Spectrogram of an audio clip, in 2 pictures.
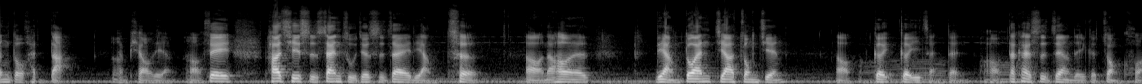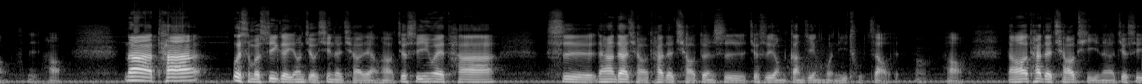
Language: Chinese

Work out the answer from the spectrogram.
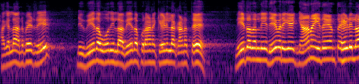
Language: Kannada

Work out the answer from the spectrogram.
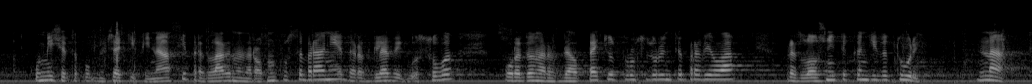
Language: Bulgarian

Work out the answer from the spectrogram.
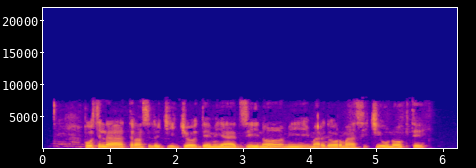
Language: Esperanto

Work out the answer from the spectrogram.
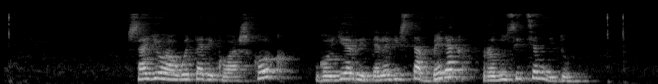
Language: Basque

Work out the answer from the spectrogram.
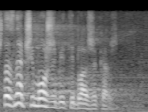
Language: Serbian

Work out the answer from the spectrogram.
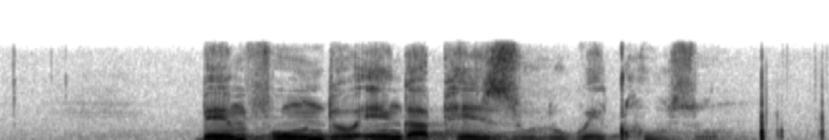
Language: Zulu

